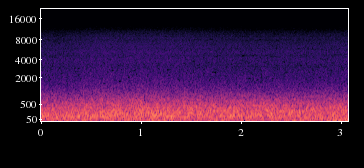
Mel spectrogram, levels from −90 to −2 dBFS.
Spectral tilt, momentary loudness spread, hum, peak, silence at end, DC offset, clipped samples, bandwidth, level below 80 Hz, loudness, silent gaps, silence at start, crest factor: -8.5 dB/octave; 2 LU; none; -18 dBFS; 0 s; under 0.1%; under 0.1%; 12.5 kHz; -40 dBFS; -32 LUFS; none; 0 s; 12 dB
